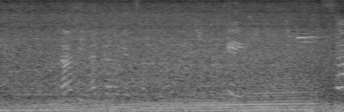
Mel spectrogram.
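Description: A motor vehicle's engine running close by: a steady low hum whose pitch creeps slightly upward over the second half. Faint voices are heard under it.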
